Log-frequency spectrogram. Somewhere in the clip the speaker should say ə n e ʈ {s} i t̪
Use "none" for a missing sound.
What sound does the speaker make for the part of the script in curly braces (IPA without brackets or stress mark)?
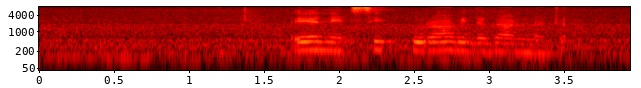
s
